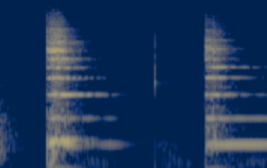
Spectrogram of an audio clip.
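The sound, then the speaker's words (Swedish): Two bright glass clinks ring out about a second apart, each with a sustained shimmering tone, like drinking glasses tapped together in a toast, with a faint tick between them and no voices. “dubbelskål. Skål! Skål!”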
